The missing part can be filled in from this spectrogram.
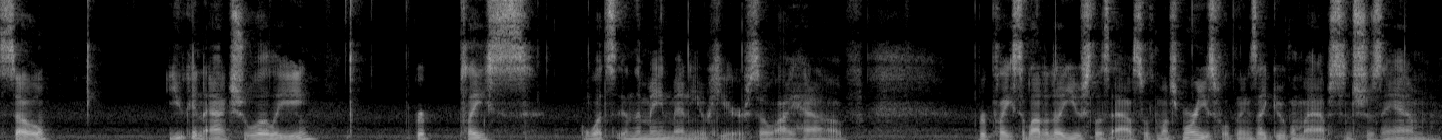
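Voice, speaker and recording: Slow-ish and full of long, frequent pauses, the voice has a dark, mellow tone with vocal fry and lively intonation. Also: man, very deep, low pitch for a man. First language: Bulgarian. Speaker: tech tutorial youtuber. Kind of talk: tutorial. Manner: casual, thinking aloud with fillers.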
